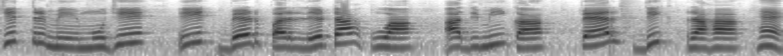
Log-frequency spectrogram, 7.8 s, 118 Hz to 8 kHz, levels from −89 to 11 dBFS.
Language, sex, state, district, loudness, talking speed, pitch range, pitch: Hindi, female, Madhya Pradesh, Katni, -16 LUFS, 105 wpm, 230-315 Hz, 250 Hz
